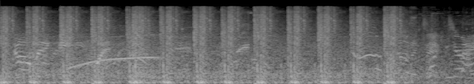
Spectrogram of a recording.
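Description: Rapid bursts of gunfire from the video game GTA IV with the LCPDFR police mod crack out in a dense, regular rhythm, loud and close, with no talk over them.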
